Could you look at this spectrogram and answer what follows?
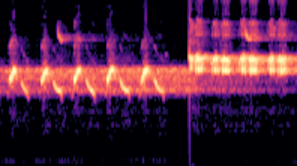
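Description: A small bird chirps in quick repeated whistled notes, a steady run of bright twitters that shifts to a higher, denser trill partway through, close and clear.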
